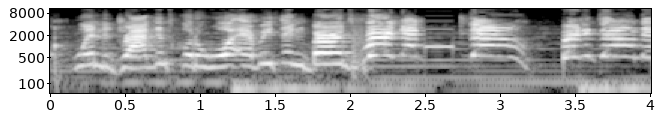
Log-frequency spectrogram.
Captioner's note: beep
